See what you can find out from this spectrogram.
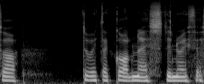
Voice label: "gonest", Welsh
